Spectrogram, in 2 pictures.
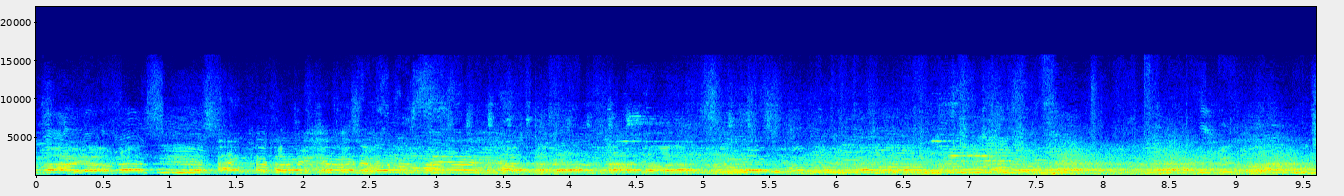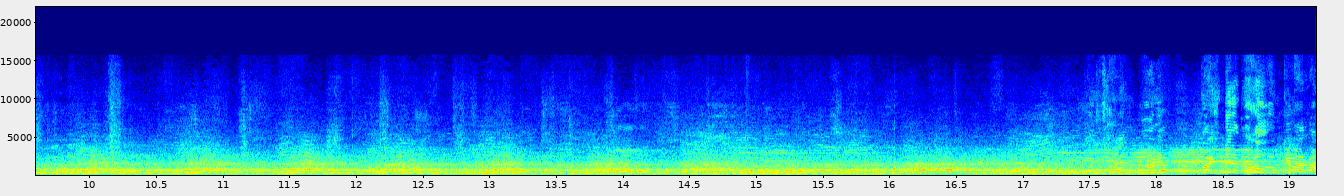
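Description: A large crowd of men chants loudly outdoors.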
